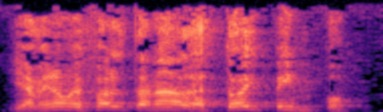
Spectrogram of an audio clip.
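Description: A man's voice: high voice, lively intonation, normal speed, fairly bright tone, voice pushed up. A smug, boastful man drawls about his own comfort in a raised, self-pleased voice, as a preacher puts him on. The sound is dull and lo-fi.

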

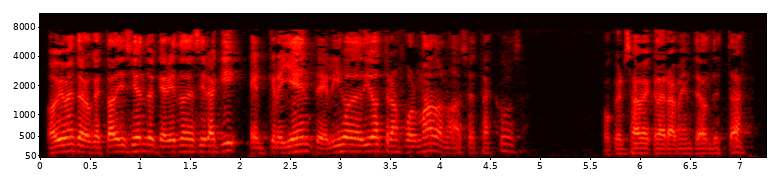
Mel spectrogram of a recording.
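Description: A man's voice: mid-range voice, fairly quick, a bit bright. A man preaching a Bible-teaching sermon in a conversational way, often calling listeners brother. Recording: dull lo-fi sound.

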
